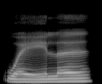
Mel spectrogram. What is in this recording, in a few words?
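"wei4 le5", Mandarin Chinese; HSK3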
